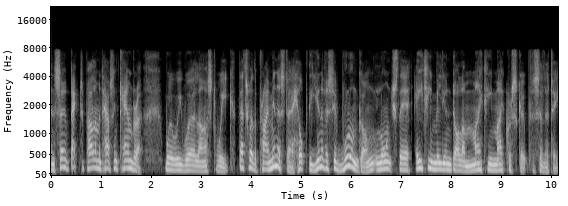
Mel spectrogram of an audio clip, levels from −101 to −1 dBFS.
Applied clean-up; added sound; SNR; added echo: none; none; none; none.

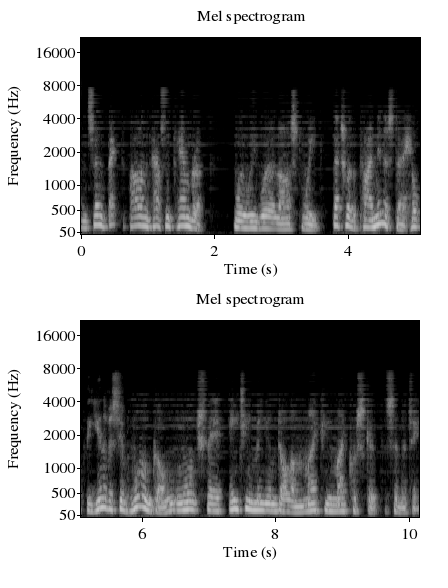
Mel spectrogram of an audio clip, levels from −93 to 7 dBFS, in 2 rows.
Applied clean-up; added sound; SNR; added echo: neural mask model DeepFilterNet 3.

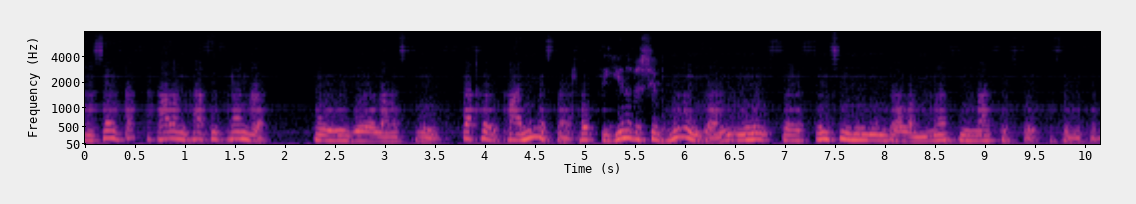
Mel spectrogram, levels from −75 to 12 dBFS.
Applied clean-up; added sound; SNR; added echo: neural separator model SepFormer DNS4.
